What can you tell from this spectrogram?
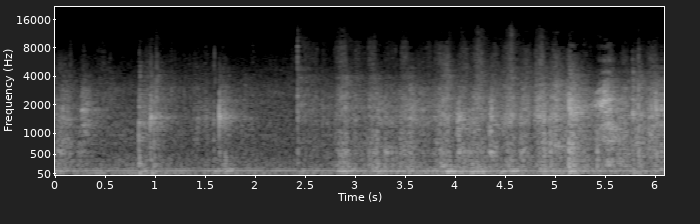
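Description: Hands handling a frozen food item: scattered knocks and clicks with rustling, over a steady low hum.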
